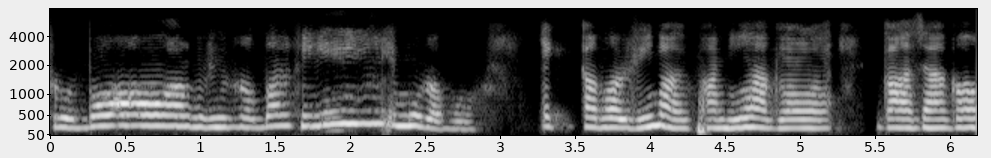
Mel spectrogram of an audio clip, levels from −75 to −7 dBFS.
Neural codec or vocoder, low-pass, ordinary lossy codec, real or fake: codec, 16 kHz, 1 kbps, FreqCodec, smaller model; none; none; fake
